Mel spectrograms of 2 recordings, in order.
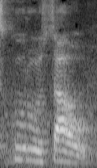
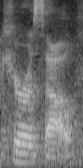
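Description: First: Curacao said as "koo-doo-SOW"; pretty island pronunciation. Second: Curacao said as "KYUR-uh-sow"; tourist mispronunciation. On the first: Vlogger quotes island guys correcting her, Curacao as "koo-doo-sow". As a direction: say Curacao with oo vowels and tapped r. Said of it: "they said it all pretty". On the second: Vlogger recalls the girls' mistake, Curacao pronounced "cure-uh-sow". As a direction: say Curacao with an English "cure" at the start. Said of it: "we pronounced it wrong". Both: Retold or imitated.

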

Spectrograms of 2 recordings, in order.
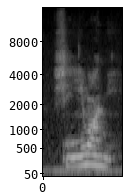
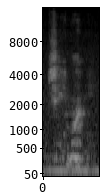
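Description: First: Said in the usual way. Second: Whispering "Shame on me" under breath; whispered. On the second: Real, not acted.

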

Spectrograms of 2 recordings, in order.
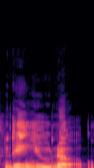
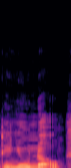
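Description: First: "then you know" broken up by a real laugh; a knowing chuckle on "then you know". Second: Said in the usual way. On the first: Real, not acted.

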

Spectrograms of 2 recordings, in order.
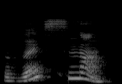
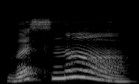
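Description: First: Said in the usual way. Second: "Весна" with the final А raised and drawn out; stress on the А. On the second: Shown as a demonstration. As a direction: stretch the last vowel А of "Весна". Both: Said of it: "Наголошений А".

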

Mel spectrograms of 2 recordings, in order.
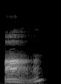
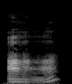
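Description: First: A said as a short "ah"; short Latin A. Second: A held as a long "ah"; drawn-out "ah" for A; long Latin A. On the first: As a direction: say A as a brief ah. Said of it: "The short vowels are as follows". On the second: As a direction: say A as a lengthened ah. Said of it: "The long vowels in Latin". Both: Shown as a demonstration.

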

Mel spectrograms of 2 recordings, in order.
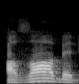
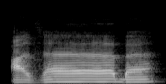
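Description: First: Azabe with a thick, dark z and a; wrong thick azabe. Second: Azabe with a thin, lisped z and light vowels; correct thin azabe. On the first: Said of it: "Azabe diye kalın değil". (Azabe'yi yanlış, kalın okuyarak göster) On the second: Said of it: "ince bir harftir, peltektir". (Azabe'yi doğru, ince ve peltek oku) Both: Shown as a demonstration.

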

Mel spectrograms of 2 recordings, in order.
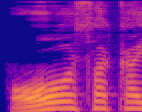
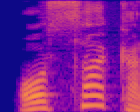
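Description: First: "大阪" with long O and no punched syllable; Japanese intonation. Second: "大阪" with short O and high, punched SA; Spanish stress. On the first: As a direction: say "大阪" evenly, as in Japanese. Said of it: "の方が、". (「大阪」を日本語本来の抑揚で) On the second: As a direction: lean hard on the middle of "大阪". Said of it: "つまり、スペイン語を話す人に、". (「大阪」のサを強く、スペイン語風に) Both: Shown as a demonstration.

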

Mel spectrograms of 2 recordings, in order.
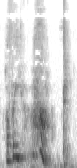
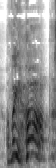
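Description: First: Near-whispered, stunned reveal; hushed disbelief. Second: Loud, high-pitched exclamation of horror; outraged shout. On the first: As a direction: let it out almost voiceless. First, stunned reveal of shaved shape. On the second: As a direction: explode in appalled disbelief. Same reveal repeated as outraged outburst. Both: Acted.

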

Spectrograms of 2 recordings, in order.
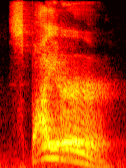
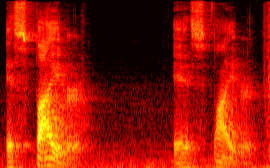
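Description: First: Spider loud and high, s straight in; correct spider. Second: Spider as "espider", slow. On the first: Teacher models Spider without the e. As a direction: punch the s of Spider. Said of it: "decir s-, y luego el resto". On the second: Teacher mimics the wrong "espider". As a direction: lead into spider with an e. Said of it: "la otra es spider". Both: Shown as a demonstration.

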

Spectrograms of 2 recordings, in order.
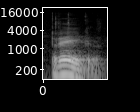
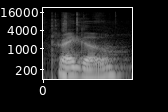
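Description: First: A loud, hammed-up bad Italian accent on Prego. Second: Said in the usual way. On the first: Showing the sauce jar, mocks a bad Italian accent. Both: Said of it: "with a bad Italian accent".

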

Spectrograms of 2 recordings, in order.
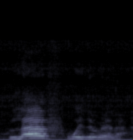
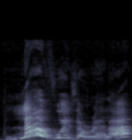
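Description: First: Said in the usual way. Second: "Love Wizarilla?" much louder, rising in disbelief; shocked loud question on the sign; surprised question. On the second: Real, not acted.

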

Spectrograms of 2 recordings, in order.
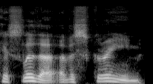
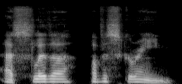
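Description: First: Said in the usual way. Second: Slow and hushed, weighing "a slither of a scream"; slow, uneasy recall. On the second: A narrator's reading. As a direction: say "a slither of a scream" slowly, as if the phrase disturbs you. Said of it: "why he had thought of the phrase".

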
